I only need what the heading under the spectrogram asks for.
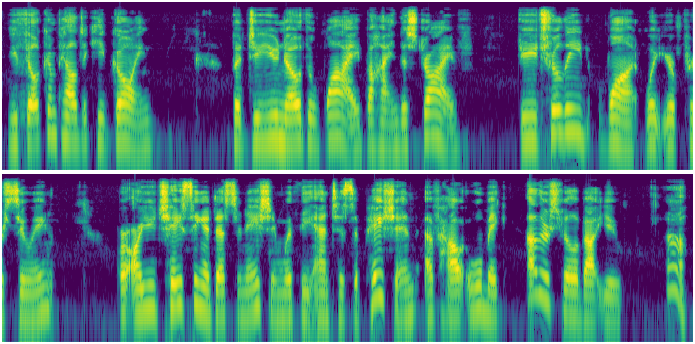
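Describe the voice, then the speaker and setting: A woman's voice: on the low side, dry recording, low-quality recording. Woman reading oracle cards, dry close sound. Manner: measured reading broken by musing, self-amused comments. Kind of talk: reading card texts aloud with chatty asides.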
